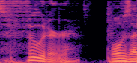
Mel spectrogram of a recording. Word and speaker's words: foeder: can clean and sanitize it's spelled f o e d e r so it's not foder it's fooder it is fooder what was I saying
